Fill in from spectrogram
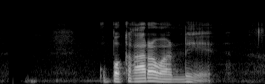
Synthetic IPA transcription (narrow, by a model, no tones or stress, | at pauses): upəkaɾawanːe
